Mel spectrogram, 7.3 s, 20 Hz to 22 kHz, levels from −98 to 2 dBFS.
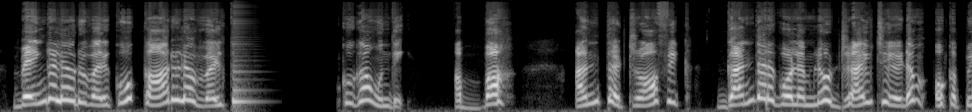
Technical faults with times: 1.75-2.55 long network dropout

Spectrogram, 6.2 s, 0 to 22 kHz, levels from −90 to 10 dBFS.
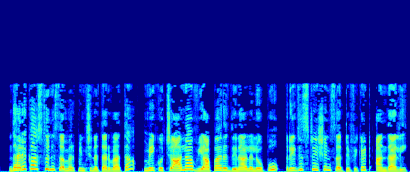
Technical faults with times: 0.00-6.16 MP3 compression

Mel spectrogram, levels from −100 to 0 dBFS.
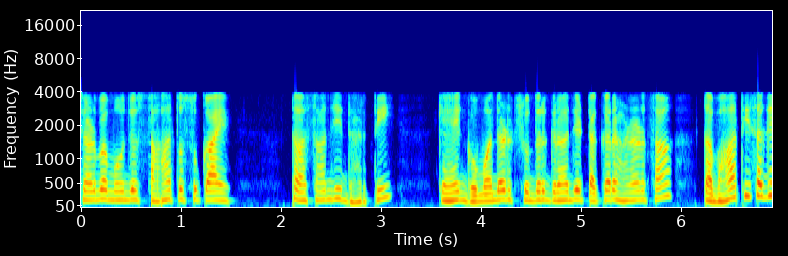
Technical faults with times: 0.64-0.80 packet loss with pitch repetition
4.10 electrical switching spike

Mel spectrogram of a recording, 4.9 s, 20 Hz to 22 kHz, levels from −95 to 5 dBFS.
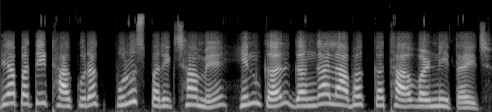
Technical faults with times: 0.00-4.93 Bluetooth SBC compression

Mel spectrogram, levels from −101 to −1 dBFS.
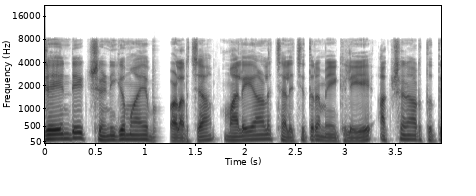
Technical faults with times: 1.09-1.28 call audio freeze

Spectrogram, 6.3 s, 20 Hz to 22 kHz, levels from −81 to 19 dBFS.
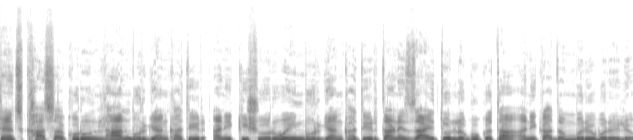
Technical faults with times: none

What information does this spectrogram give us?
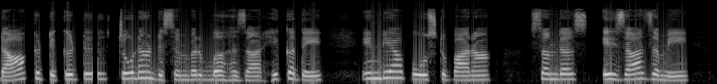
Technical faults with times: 0.00-7.17 filter restarted on every block
0.92-0.98 gap at a join of encoded pieces

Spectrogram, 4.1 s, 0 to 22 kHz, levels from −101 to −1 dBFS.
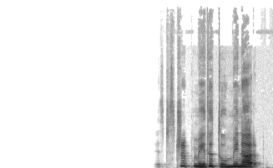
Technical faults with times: none

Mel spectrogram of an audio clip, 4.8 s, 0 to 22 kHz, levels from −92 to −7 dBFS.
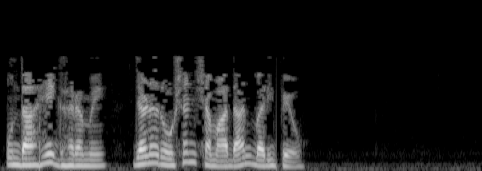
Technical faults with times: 0.00-4.83 MP3 compression
2.76 dropped buffer (overrun)

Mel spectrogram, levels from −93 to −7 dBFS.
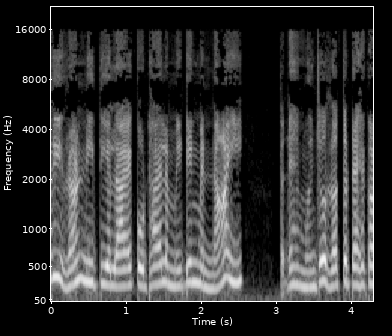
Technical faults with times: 0.97-1.04 short stall from a late packet

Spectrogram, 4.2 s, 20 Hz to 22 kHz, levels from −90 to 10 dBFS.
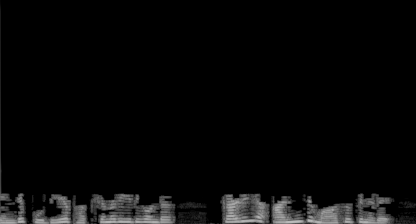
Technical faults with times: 0.00-4.16 MP3 compression

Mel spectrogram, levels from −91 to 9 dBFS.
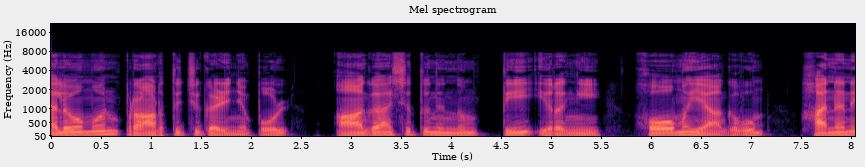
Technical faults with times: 0.00-8.04 wrong sample rate

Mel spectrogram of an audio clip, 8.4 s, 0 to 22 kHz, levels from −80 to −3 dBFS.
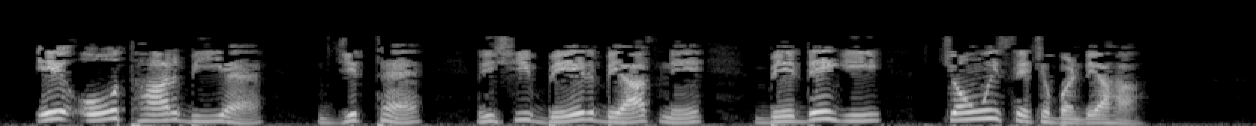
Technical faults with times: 0.00-8.38 MP3 compression

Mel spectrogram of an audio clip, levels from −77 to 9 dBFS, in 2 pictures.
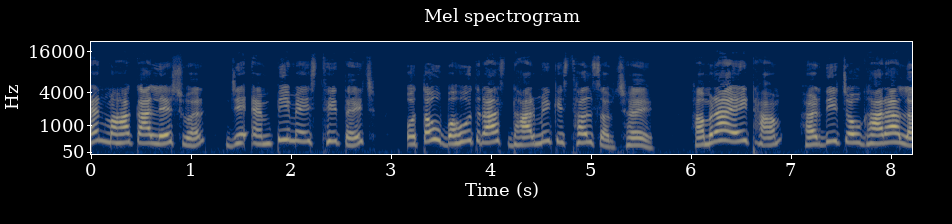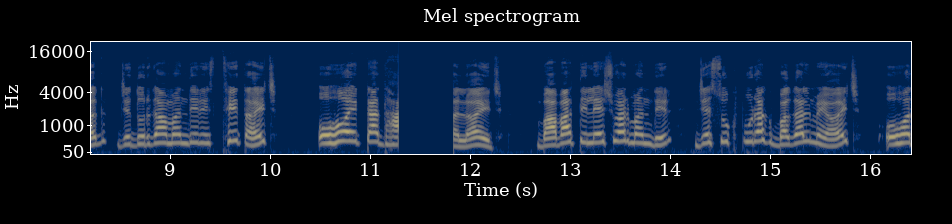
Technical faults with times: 11.28-11.84 audio dropout to silence

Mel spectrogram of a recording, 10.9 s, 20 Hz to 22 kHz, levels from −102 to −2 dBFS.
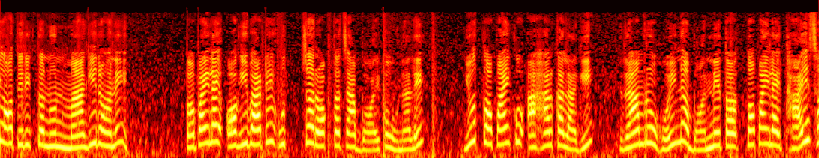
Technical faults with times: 0.00-10.93 overdone noise removal

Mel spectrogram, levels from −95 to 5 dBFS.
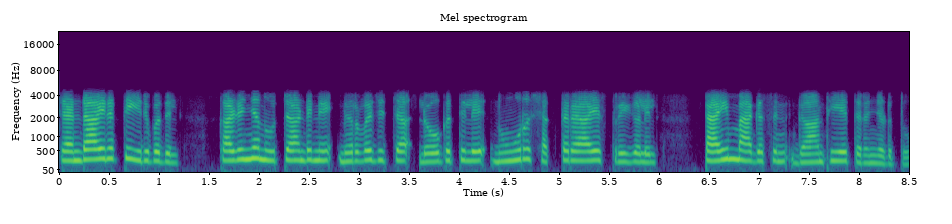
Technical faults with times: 0.00-8.50 Opus compression

